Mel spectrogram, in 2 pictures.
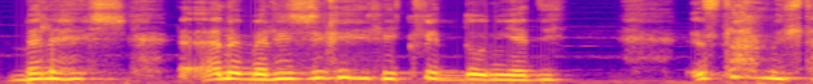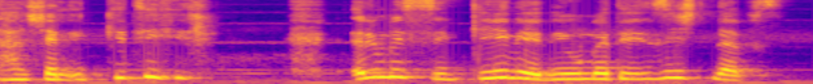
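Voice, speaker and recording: A high, strained, pleading mother on the edge of tears, as a male storyteller puts her on. Her voice races and wavers with fear, with a dark, breathy tone. It belongs to a spoken horror tale. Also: a little fast, soft background music. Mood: pleading, tearful. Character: frightened tearful middle-aged mother.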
